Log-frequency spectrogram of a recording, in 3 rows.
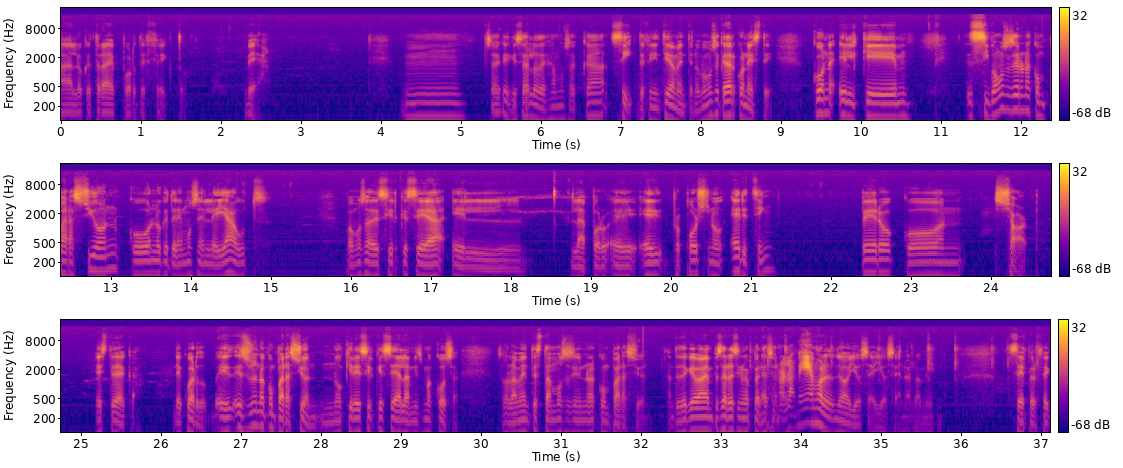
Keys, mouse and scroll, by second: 0.5 click, 1.1 click, 1.9-3.9 middle drag, 3.9 click, 4.7 click, 5.3 click, 13.1 click, 13.6 click, 15.5 click, 20.3 click, 30.4 click, 32.3 ctrl+z, 35.9-37.1 ctrl+drag.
